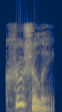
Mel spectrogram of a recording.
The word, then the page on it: crucially: British English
